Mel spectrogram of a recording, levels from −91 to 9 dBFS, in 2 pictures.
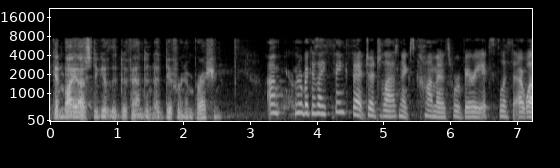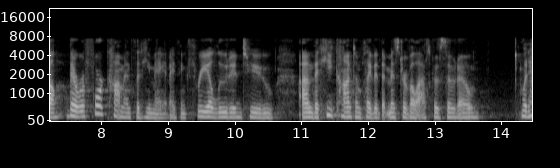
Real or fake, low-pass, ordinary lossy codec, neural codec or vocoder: fake; 7.2 kHz; AAC, 48 kbps; vocoder, 22.05 kHz, 80 mel bands, HiFi-GAN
